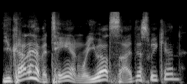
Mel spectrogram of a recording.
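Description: A man's voice: a little high, wildly swooping pitch, racing, darkish tone, slightly rough, dry recording, clean studio sound. A man co-hosting a casual podcast chat, teasing his partner in a playful way and now and then bursting into exaggerated enthusiasm. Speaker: podcast co-host.

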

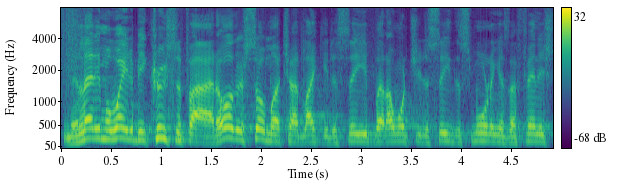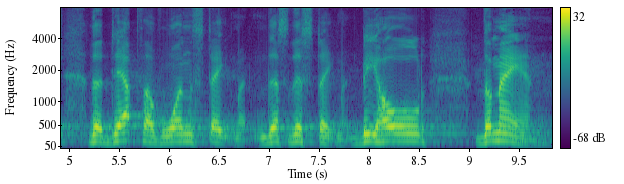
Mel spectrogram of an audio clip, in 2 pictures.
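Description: A middle-aged male pastor delivers a fervent sermon, his fairly high voice surging upward and louder on key points. The sound carries a long reverb from the church hall around him. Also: fairly quick. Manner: fervent preaching, rising high and loud on emphasis. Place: church sanctuary.

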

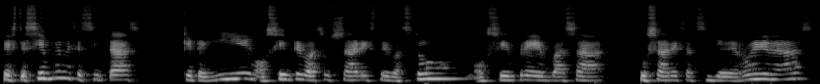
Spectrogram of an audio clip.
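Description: A woman speaks as a podcast guest. Her voice is husky and slightly breathy at a medium pitch. She tells stories in a loose, chatty way and keeps adding little questioning tags. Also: slow. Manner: anecdotal, tags sentences with questioning asides. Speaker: guest, educator and activist. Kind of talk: casual podcast conversation.

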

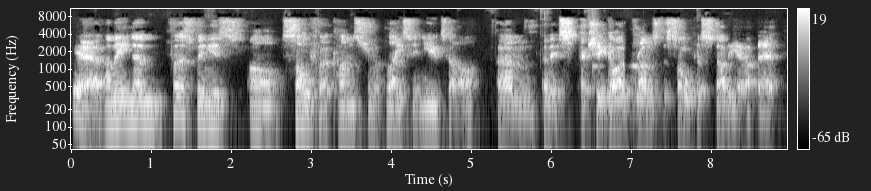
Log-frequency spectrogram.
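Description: A man with a fairly low voice talks as an interview guest. His manner is informal and easygoing. The sound is muffled and roomy, with noticeable echo. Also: steady tone, unhurried, hardly any pauses, a bit bright. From Essex, England. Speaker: podcast guest, health shop owner. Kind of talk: casual interview chat. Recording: roomy, dull lo-fi call-like sound.

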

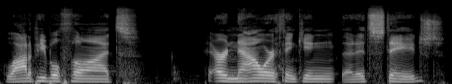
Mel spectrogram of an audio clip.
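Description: A man hosting a casual podcast from a home garage, introducing segments in a relaxed, rambling way. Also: medium pitch, takes it slowly, clear, resonant tone, dry recording. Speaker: podcast host.

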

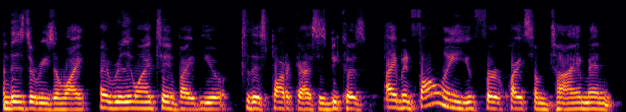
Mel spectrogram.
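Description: Lower-voiced woman hosting, warm questions. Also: steady tone, fairly quick. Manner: enthusiastic and appreciative, rambling questions. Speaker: podcast host. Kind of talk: casual interview conversation.

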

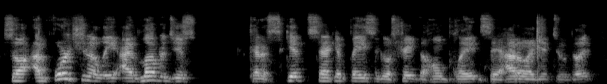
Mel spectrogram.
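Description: A man's voice: mid-range voice, steady tone, fast talker, sharp tone, recorded from a distance. A man, a business owner guest on a podcast, talking in an emphatic, motivational way and telling stories. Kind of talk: podcast interview.

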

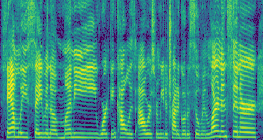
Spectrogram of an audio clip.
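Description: A young woman telling her college story in a casual interview, animated and full of fillers like "like" and "um". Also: on the high side, fairly quick, smooth. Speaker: interviewee, first-generation college graduate.

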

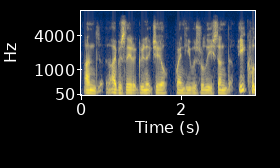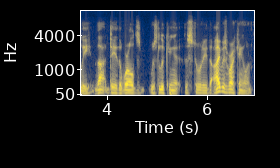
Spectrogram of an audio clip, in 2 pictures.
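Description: A mature man with a Highland Scottish accent, telling stories reflectively and emphatically in a conversational interview. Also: fairly even intonation, brisk, a bit bright, no room sound, dull audio. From Inverness, Highlands of Scotland. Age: middle-aged or older. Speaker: interview guest, former television journalist.

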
